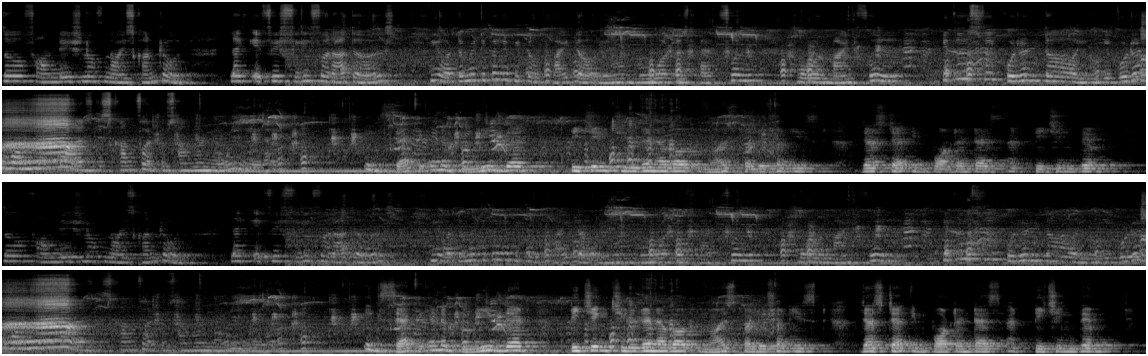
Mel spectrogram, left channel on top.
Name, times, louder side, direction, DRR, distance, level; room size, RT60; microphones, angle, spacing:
voice 1, 0.0-9.1 9.4-14.3, left 6 dB, 80° left, 0.4 m, -33 dB
Fowl, 2.8-19.2, equal, 5° left, 0.3 m, -32 dB
voice 2, 15.1-22.5, right 3 dB, 50° right, 0.5 m, -25 dB
7.3 x 2.9 x 4.6 m
head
